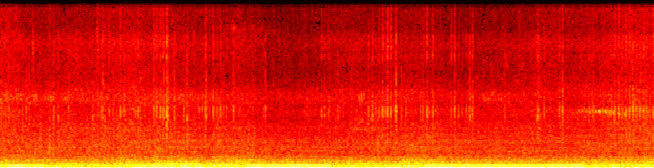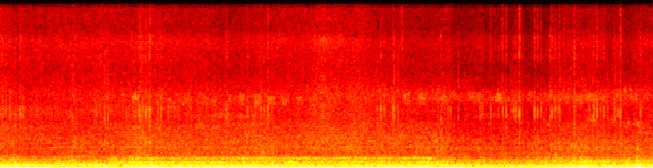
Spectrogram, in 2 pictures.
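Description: Ambulance engine running steadily, heard from inside the cabin as a low drone. Its pitch steps up about twelve seconds in, dips briefly, then settles higher near the end.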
